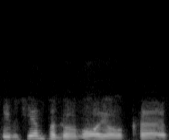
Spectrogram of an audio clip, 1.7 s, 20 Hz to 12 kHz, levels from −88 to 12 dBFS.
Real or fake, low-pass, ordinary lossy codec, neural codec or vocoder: fake; 7.2 kHz; Opus, 24 kbps; codec, 16 kHz, 1.1 kbps, Voila-Tokenizer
